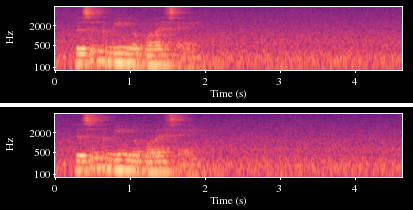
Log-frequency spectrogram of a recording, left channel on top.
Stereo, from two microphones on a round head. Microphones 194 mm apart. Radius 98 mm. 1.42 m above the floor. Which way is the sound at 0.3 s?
20° left (ahead or behind).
